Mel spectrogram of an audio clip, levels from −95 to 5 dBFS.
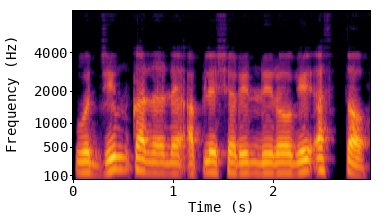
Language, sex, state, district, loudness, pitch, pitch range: Marathi, male, Maharashtra, Dhule, -16 LUFS, 140 Hz, 130-160 Hz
